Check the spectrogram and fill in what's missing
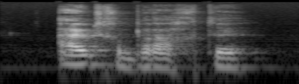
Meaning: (adjective) inflection of uitgebracht: 1. masculine/feminine singular attributive 2. definite neuter singular attributive 3. plural attributive
- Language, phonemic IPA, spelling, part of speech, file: Dutch, /ˈœytɣəˌbrɑxtə/, uitgebrachte, verb / adjective, Nl-uitgebrachte.ogg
